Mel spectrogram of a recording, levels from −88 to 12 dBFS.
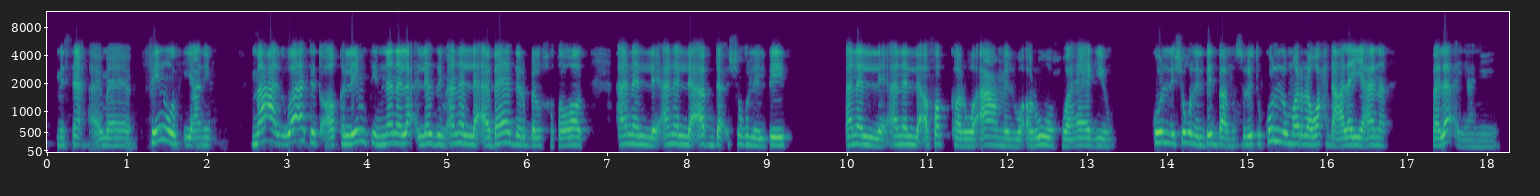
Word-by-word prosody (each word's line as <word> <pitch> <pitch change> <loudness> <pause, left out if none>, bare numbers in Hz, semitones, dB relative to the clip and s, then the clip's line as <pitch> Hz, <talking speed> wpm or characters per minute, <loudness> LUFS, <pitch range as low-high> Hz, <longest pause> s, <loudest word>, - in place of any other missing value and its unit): مست 180 +3 -8
أ 195 -3 -2
ما 180 0 -4 0.2
فين 265 +5 +1
و 235 -5 +4
يعني 185 0 -2 0.5
مع 285 +6 +4
الوقت 435 +2 +2
اتأقلمت 240 - +1
إن 215 -1 -1
أنا 230 -1 +5
لأ 230 0 +4
لازم 215 -1 0
أنا 225 +1 0
اللي 205 -2 +2
أبادر 210 +2 0
بالخطوات، 185 0 -1 0.5
أنا 215 +1 +1
اللي 195 -3 0
أنا 210 +4 -1
اللي 205 -2 +1
أبدأ 210 -3 0
شغل 205 -3 -5
البيت، 375 - +1 0.7
أنا 210 +1 +3
اللي 185 -4 +1
أنا 200 +1 -1
اللي 200 -2 0
أفكّر 215 -6 -2
وأعمل 170 0 0
وأروح 185 +2 -1
وآجي، 175 +1 -1
و 170 +1 -14 0.5
كل 245 -2 +5
شغل 245 -2 +2
البيت 205 +2 +1
بقى 185 -2 +1
مسؤوليته 200 +4 -3
كلّه 275 +1 0
مرّة 215 -2 +1
واحدة 215 -1 0
عليَّا 185 +2 +3
أنا، 180 -2 -3 0.6
فلأ 175 0 +2
يعني 150 0 -15
200 Hz, 150 wpm, -21 LUFS, 180-220 Hz, 0.7 s, أنا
